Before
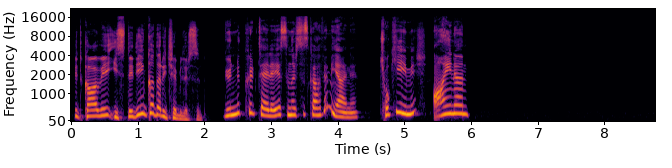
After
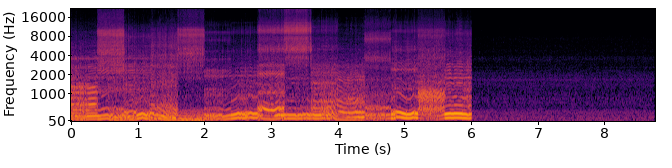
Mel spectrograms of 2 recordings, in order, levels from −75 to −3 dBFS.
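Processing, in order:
spectrum averaged block by block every 400 ms
power curve on the samples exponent 0.5
pitch-shifted copies added −12 semitones −2 dB
level −3.5 dB

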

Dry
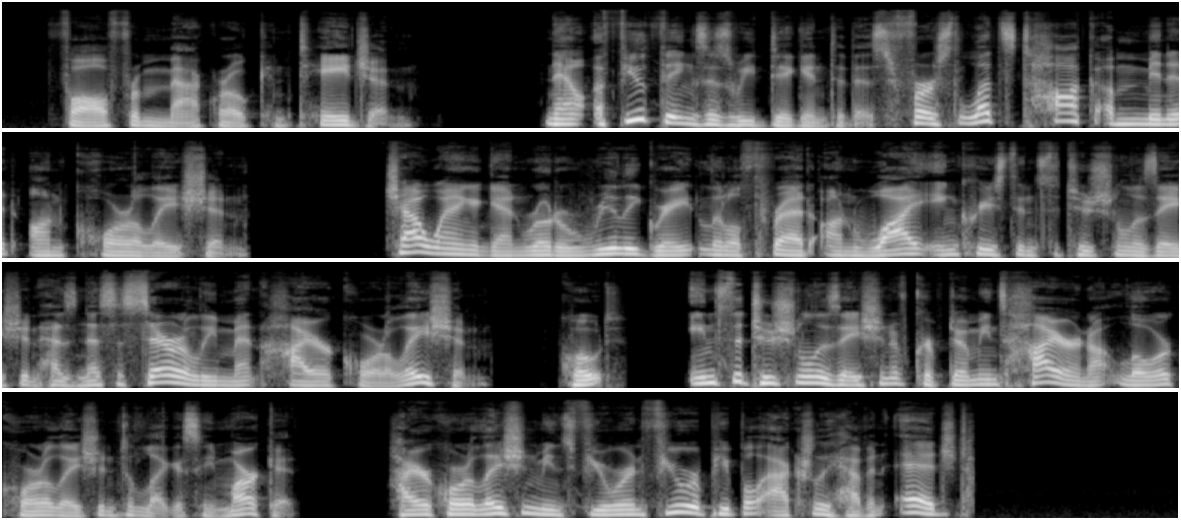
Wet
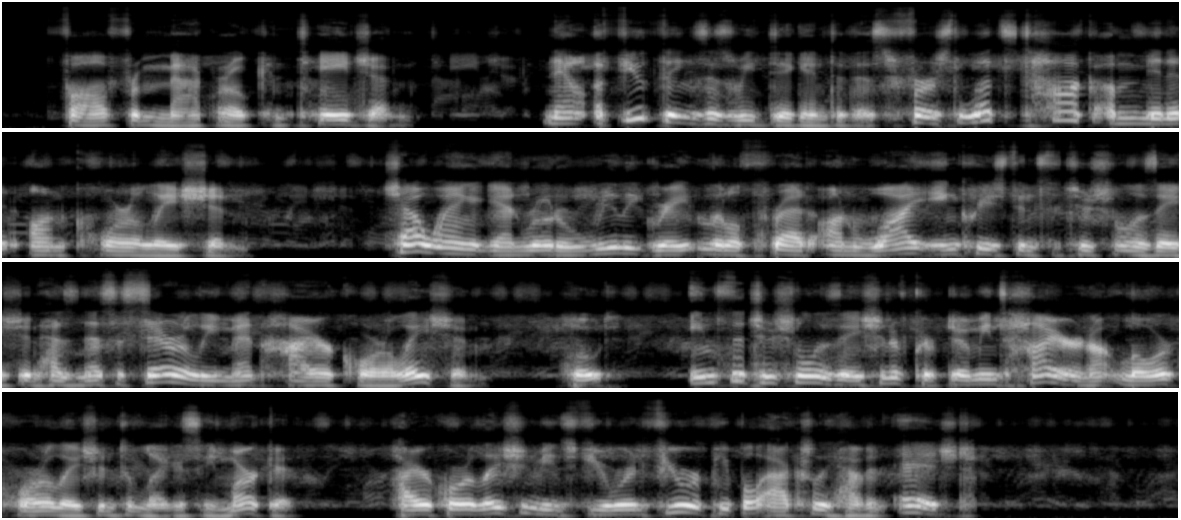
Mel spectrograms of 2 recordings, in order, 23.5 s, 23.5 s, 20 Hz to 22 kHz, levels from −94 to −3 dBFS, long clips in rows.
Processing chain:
pitch glide at a constant tempo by +2 semitones ending unshifted
dynamic equaliser 440 Hz, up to +7 dB, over −37 dBFS, Q 3.6
downward compressor 4 to 1, threshold −20 dBFS, peak gain reduction 11 dB
drawn EQ curve 100 Hz 0 dB, 150 Hz −25 dB, 450 Hz +13 dB, 920 Hz −13 dB, 1,400 Hz +2 dB, 2,100 Hz −14 dB, 3,400 Hz +10 dB, 5,300 Hz −28 dB, 7,900 Hz +9 dB, 12,000 Hz −7 dB
on a send: delay with a high-pass on its return 652 ms, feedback 79%, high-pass 1,800 Hz, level −23.5 dB
on the sum: auto-filter bell 0.51 Hz 790–2,700 Hz +14 dB
level −5.5 dB

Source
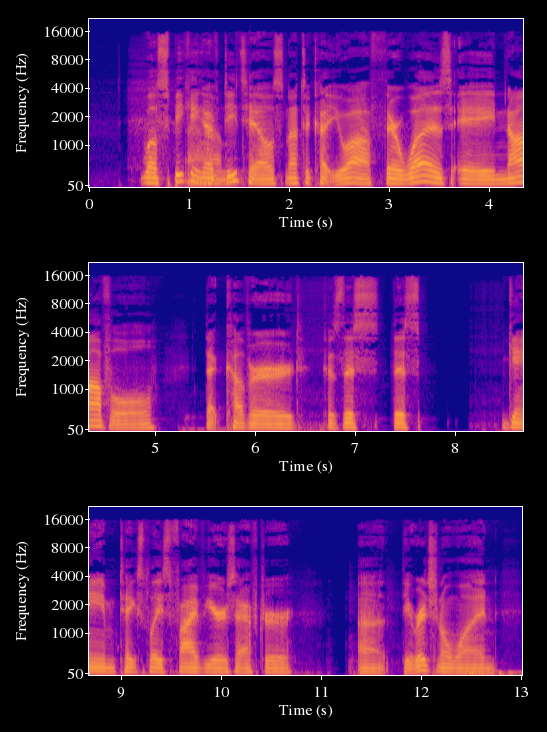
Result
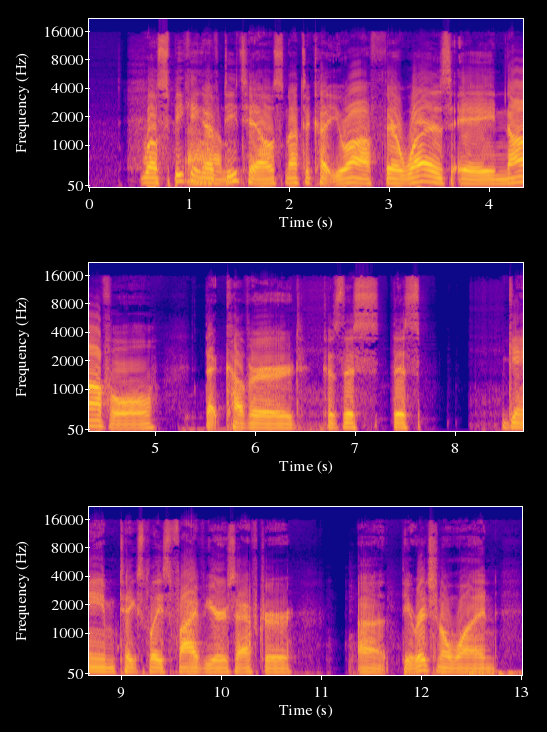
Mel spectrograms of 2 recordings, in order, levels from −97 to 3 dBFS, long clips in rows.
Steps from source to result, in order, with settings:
flat-topped bell 680 Hz +9 dB
in parallel at −3 dB: downward compressor, threshold −28 dBFS, peak gain reduction 21 dB
on the sum: soft clipping −9.5 dBFS, distortion −11 dB
level +6.5 dB

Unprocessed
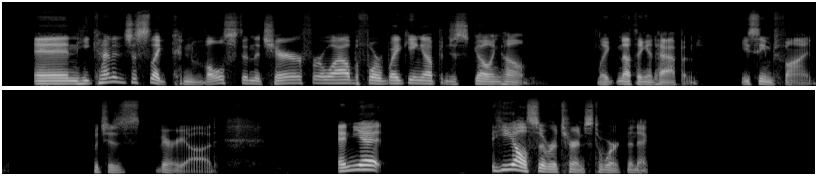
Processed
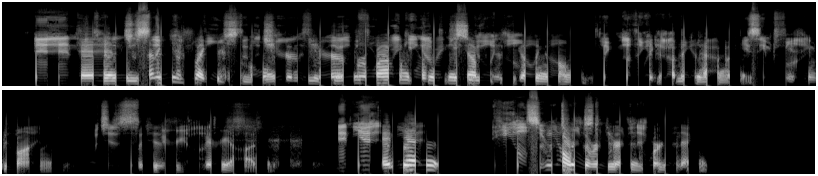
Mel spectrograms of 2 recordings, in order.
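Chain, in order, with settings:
three-band delay without the direct sound highs, mids, lows 440/590 ms, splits 420/2,000 Hz
auto-filter high-pass square 4.4 Hz 440–5,100 Hz
harmonic generator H 5 −15 dB, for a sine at −5.5 dBFS
level +3.5 dB

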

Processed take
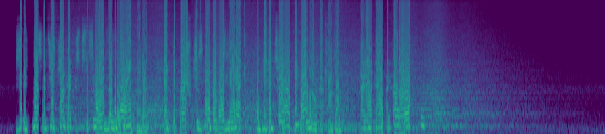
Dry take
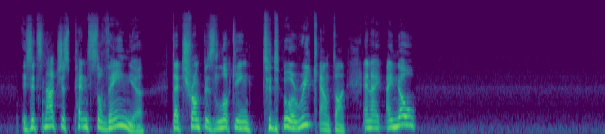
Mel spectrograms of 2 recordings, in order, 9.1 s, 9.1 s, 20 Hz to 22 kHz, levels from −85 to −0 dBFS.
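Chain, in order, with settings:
slices reordered back to front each 82 ms, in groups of 3
wrap-around overflow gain 20.5 dB
feedback delay with all-pass diffusion 512 ms, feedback 42%, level −11 dB
level −5.5 dB

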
